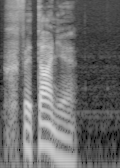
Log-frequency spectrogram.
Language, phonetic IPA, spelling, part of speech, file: Polish, [xfɨˈtãɲɛ], chwytanie, noun, Pl-chwytanie.ogg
